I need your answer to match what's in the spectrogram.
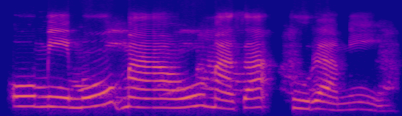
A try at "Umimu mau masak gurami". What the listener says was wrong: Dikurangi, Bu. Dikurangi. Tidak keluar udara. Usahakan tidak keluar udara.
